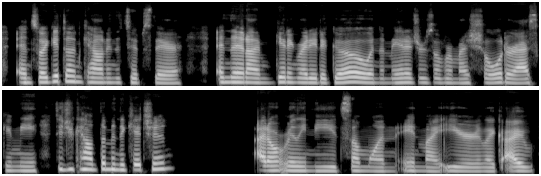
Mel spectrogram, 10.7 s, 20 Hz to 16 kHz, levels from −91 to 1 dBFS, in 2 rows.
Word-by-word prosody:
And 190 Hz, -1 st, -1 dB
so 205 Hz, -, +3 dB
I -, -, +6 dB
get 240 Hz, +3 st, +2 dB
done 230 Hz, -3 st, +2 dB
counting 195 Hz, -1 st, 0 dB
the 190 Hz, -, -8 dB
tips 185 Hz, 0 st, -6 dB
there, 170 Hz, -1 st, -1 dB, 0.3 s
and 210 Hz, -1 st, -1 dB
then 205 Hz, -1 st, +6 dB
I'm 190 Hz, -2 st, +3 dB
getting 205 Hz, 0 st, +1 dB
ready 190 Hz, -1 st, +2 dB
to 180 Hz, -1 st, -1 dB
go, 200 Hz, +3 st, +4 dB
and 185 Hz, -1 st, -2 dB
the -, -, -9 dB
manager's 190 Hz, +1 st, -3 dB
over 180 Hz, -1 st, -6 dB
my 175 Hz, 0 st, -4 dB
shoulder 185 Hz, +1 st, -1 dB
asking 175 Hz, +2 st, 0 dB
me, 180 Hz, 0 st, -3 dB, 0.2 s
"Did 235 Hz, -2 st, -3 dB
you 245 Hz, -, 0 dB
count 240 Hz, -1 st, +3 dB
them 250 Hz, -1 st, +2 dB
in -, -, 0 dB
the 220 Hz, -, 0 dB
kitchen?" 245 Hz, +5 st, -1 dB, 0.8 s
I 200 Hz, -, +5 dB
don't 195 Hz, 0 st, +4 dB
really 185 Hz, -1 st, 0 dB
need 175 Hz, -1 st, -5 dB
someone 175 Hz, -3 st, -3 dB
in 180 Hz, -1 st, -4 dB
my 165 Hz, -1 st, -2 dB
ear. 170 Hz, -2 st, -1 dB
Like, 165 Hz, -1 st, -3 dB
I 175 Hz, -, +5 dB
185 Hz, 230 wpm, -23 LUFS, 175-205 Hz, 0.8 s, I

